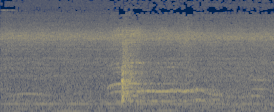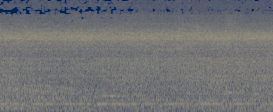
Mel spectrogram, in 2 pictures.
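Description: A single sudden cry about two seconds in, its pitch wavering for about a second before fading, over a steady low hum.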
